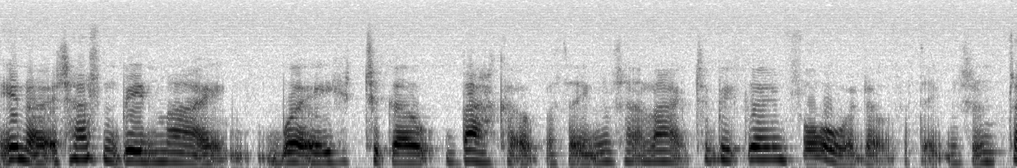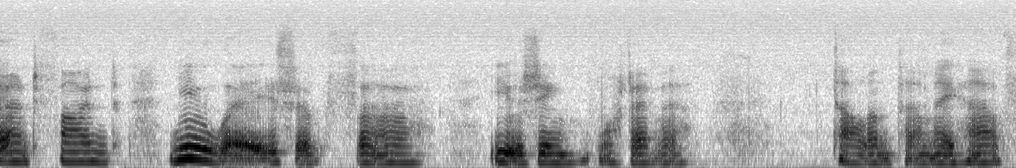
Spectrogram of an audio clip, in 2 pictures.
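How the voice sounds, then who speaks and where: A woman's fairly low, dark and mellow voice with vocal fry, ordinary pitch variation, and a very slow pace. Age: 80s+. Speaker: ceramic designer. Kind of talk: interview answer.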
